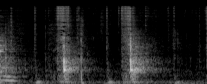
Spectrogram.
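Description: Chef's knife slicing through a quartered green cabbage onto a wooden cutting board: two sharp cuts about two-thirds of a second apart, with a fainter one before them.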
